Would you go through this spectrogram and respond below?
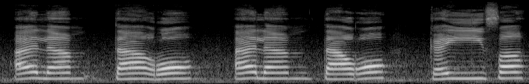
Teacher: الم تر میں ہمیں خیال رکھنا ہے کہ تا ہمارا موٹا نہ ہو، تا کو ادا کرنے کے بعد را کو موٹا پڑھیں گے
